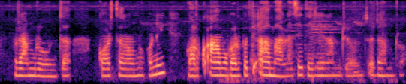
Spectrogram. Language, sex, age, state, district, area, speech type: Nepali, female, 18-30, West Bengal, Kalimpong, rural, spontaneous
